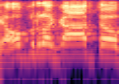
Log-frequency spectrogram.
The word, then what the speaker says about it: Obrigado: I'm not there I'm not okay I'll say Obrigado Brazil good question did you say that right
